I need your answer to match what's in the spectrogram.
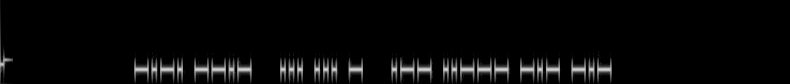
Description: Morse code, heard as a keyed tone, about 27 wpm, 700 Hz. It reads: CQ SST W2KK
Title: K1USN SST QSO Practice - 28wpm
